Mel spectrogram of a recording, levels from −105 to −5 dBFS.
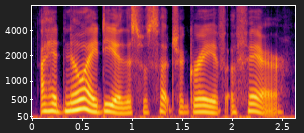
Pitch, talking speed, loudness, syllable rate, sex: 175 Hz, 230 wpm, -17 LUFS, 5.5 syllables/s, female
